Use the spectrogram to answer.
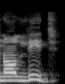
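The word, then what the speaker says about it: knowledge: খুবই মজার একটা প্যাটারন ডিজি অথবা ডিজে থাকলে ডি সাইলেন্ট যেমন দেখেন এই শব্দের উচ্চারণ বাজেট কারণ ডিজি একসাথে আছে বাজেট এই শব্দের উচ্চারণ ফ্রিজ ডিজে একসাথে আছে এই শব্দের উচ্চারণ ব্রিজ এটার উচ্চারণ নলেজ বা আমরা নলেজ বলতে পারি নলেজ এখানে দেখেন এই শব্দটাকে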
